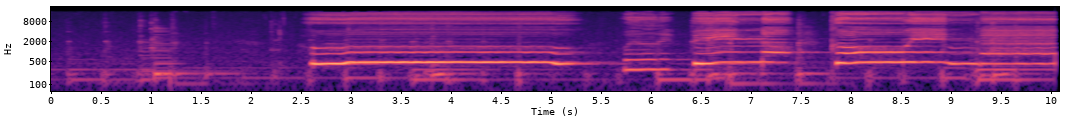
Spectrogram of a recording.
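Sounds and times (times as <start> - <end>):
plucked acoustic guitar: 0.0 - 10.0
woman singing long note: 2.6 - 10.0.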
